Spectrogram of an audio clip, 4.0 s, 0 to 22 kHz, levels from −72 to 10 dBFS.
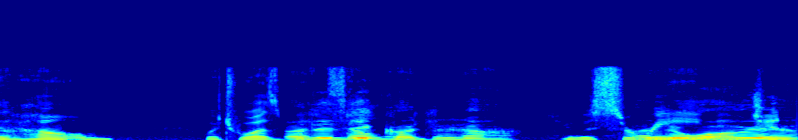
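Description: An echo canceller that likely could not tell its own talker from loudspeaker echo during moments of double talk keeps turning the speech down in this speech recording, so the speech is suppressed in double talk four times: briefly at 0.35 to 0.42 s with a slight dip, at 1.94 to 2.18 s with a clearer drop, at 2.73 to 2.96 s where the level falls deeply, by about 25 dB, and from 3.74 s to the end with a moderate dip. An echo canceller also likely failed to remove everything its microphone picked up from a loudspeaker, causing an echo leak at 0.50 to 0.54 s. A copy of the voice played on the loudspeaker, delayed by 399 ms, comes back for that short moment, very faint at roughly 35 dB below the direct speech, heard as a brief, quiet ghost.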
